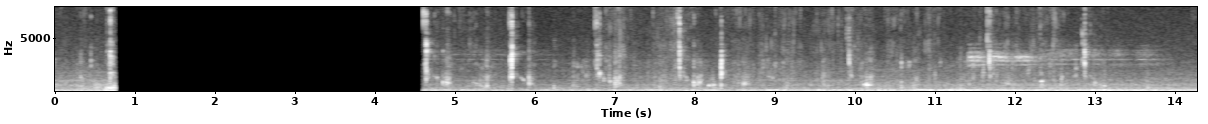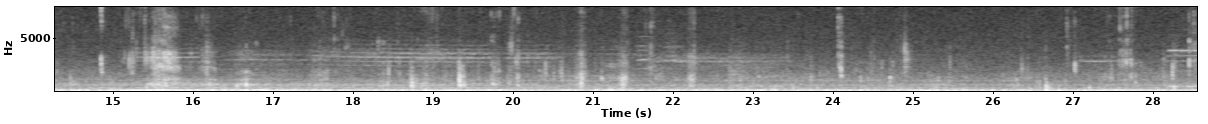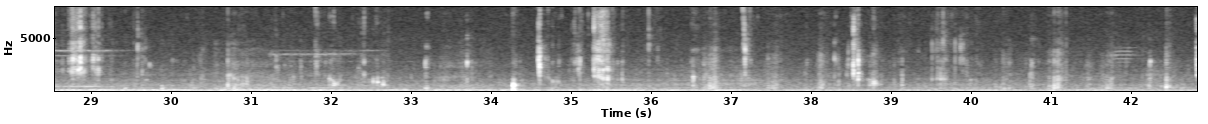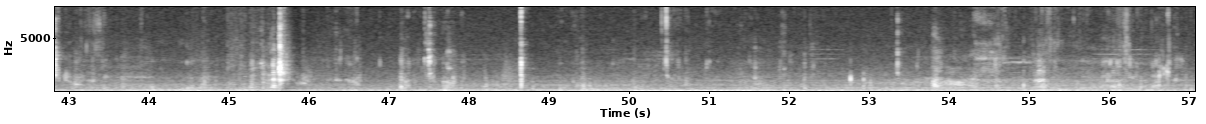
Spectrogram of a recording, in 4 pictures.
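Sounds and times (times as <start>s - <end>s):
crunching fried fish: 4.6s - 13.8s, 27.0s - 33.9s, 34.5s - 53.7s.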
